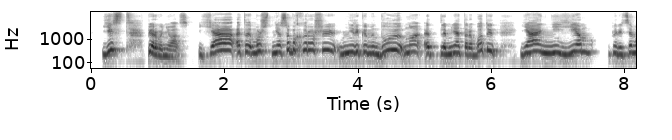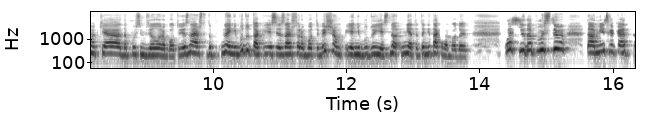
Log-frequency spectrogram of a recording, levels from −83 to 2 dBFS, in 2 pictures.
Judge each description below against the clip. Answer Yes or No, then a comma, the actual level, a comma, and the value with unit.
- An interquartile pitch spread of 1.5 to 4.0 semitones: No, average, 5.0 semitones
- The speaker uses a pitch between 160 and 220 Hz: No, very high, 255 Hz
